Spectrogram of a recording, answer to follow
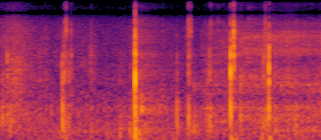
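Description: A few sharp, irregular clicks and knocks of handling noise, the loudest about halfway through, over a quiet room.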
